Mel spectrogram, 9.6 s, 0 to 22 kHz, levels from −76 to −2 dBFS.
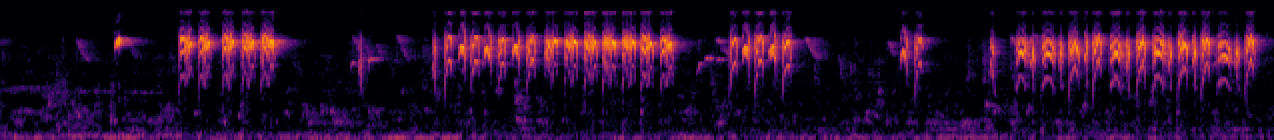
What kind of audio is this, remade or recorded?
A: recorded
